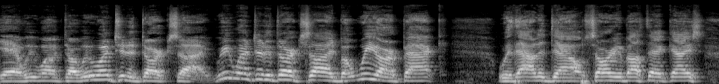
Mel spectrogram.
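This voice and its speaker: A man speaks loudly in an animated tone. His pitch is high for a man, with ordinary variation. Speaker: YouTube livestream host. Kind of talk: live stream chat.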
